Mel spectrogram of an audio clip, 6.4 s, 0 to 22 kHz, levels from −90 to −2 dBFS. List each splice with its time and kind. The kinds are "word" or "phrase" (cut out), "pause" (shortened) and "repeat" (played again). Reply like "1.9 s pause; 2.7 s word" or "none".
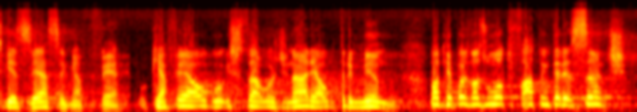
1.3 s pause; 4.8 s word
